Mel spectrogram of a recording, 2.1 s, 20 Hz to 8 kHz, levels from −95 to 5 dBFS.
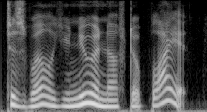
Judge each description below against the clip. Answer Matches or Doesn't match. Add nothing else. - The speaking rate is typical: Doesn't match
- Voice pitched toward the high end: Matches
